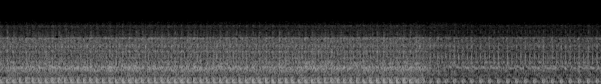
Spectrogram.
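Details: Honda Beat scooter idling during CVT installation, after the engine oil and gear oil were changed; a steady, even putter that settles slightly lower after four seconds, with no knocks or rattles, so the engine is running fine.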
